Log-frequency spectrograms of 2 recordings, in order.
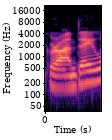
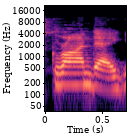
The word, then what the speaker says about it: Grande: Is it I've always heard grand lash. Is it technically grande lash? – It's Grande, yeah.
